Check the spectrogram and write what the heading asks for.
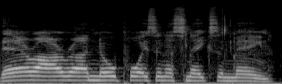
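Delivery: slow, deliberate, official-sounding put-on mayor voice. Mocking a statement that sounds like a press release: Mayor Quimby voice. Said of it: "Like Mayor Quimby would be like".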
